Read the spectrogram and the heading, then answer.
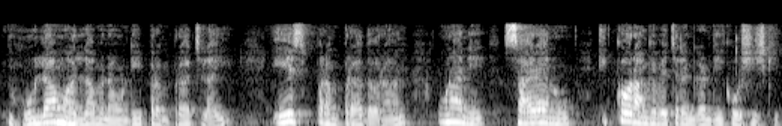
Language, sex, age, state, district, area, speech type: Punjabi, male, 45-60, Punjab, Rupnagar, rural, spontaneous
